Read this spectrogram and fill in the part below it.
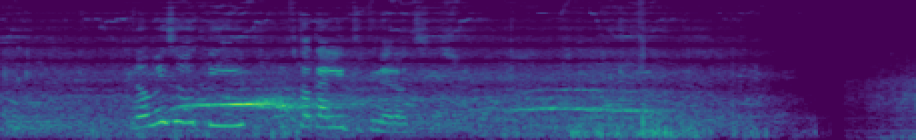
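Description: A young woman speaks with animation close by, outdoors.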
